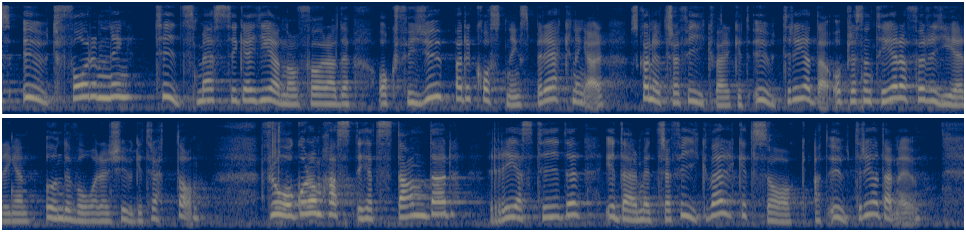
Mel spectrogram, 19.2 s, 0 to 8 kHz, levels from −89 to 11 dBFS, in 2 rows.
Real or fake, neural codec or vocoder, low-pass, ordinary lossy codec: real; none; 7.2 kHz; MP3, 64 kbps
